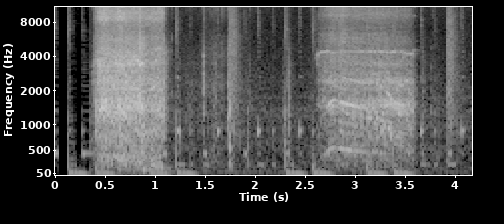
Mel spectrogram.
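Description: Cordless drill boring pilot holes into a plywood backboard in two runs of about a second each, the second with a motor whine that bends in pitch. Background music with a steady beat runs underneath.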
